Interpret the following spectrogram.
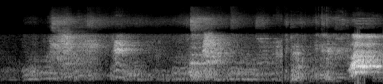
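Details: Playing or fighting Sealyham Terriers give harsh growling snarls that swell in bursts, ending in a sharp higher yelp or bark near the close.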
